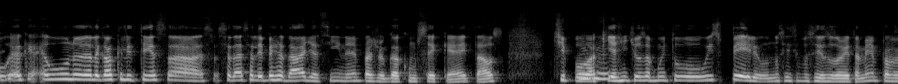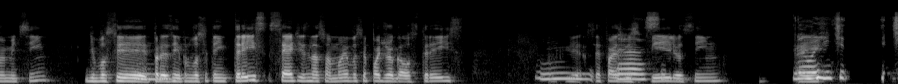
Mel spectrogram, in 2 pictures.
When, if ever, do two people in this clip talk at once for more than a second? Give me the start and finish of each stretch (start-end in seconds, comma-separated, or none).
14.4-15.9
